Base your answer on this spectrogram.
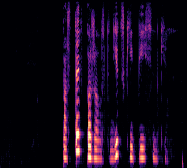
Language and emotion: Russian, neutral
